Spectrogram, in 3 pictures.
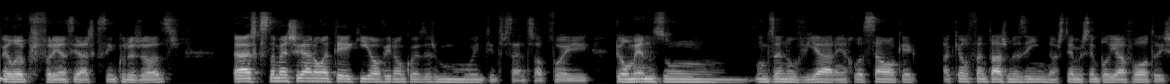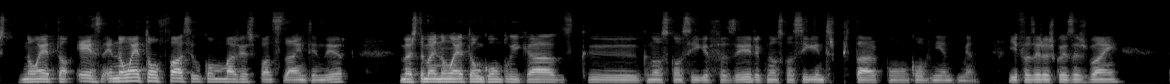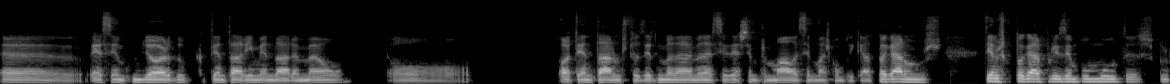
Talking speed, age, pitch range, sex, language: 195 wpm, 20-39, 105-125 Hz, male, Portuguese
